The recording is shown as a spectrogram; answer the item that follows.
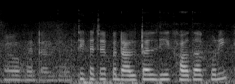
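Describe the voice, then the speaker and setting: A young woman chatting casually in a home vlog, sometimes speaking softly. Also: on the high side, fairly even intonation, racing, background noise. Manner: chatty, talks softly at times. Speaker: vlogger.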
